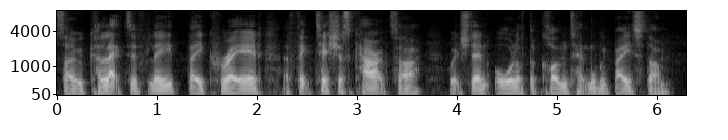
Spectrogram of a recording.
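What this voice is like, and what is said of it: London accent. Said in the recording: “my London accent”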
